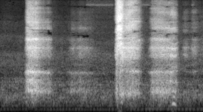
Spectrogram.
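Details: Induced sneezing in a female, possibly using paper: breathy gasps and three sneeze-like bursts in about four seconds, brought on by tickling the nose, with light room noise.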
